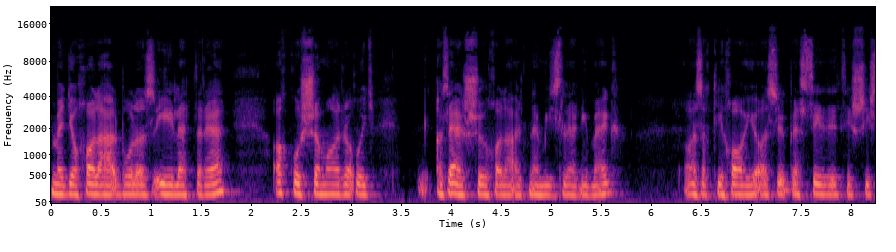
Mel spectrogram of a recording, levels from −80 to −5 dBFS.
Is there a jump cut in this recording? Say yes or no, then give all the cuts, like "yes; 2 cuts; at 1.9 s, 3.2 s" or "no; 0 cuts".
yes; 1 cut; at 3.0 s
